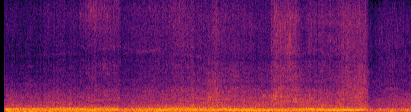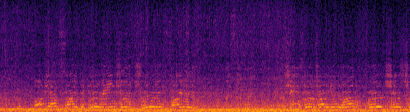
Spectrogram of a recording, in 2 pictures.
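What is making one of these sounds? Race car engines roar and rumble loudly nearby.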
